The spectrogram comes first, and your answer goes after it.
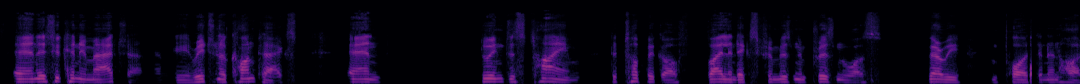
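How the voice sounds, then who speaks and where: With a German accent, a man talks at a moderate pace in a bright, sharp tone at medium pitch. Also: dry, close sound with no echo. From Germany. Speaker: prison governor. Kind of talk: interview.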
